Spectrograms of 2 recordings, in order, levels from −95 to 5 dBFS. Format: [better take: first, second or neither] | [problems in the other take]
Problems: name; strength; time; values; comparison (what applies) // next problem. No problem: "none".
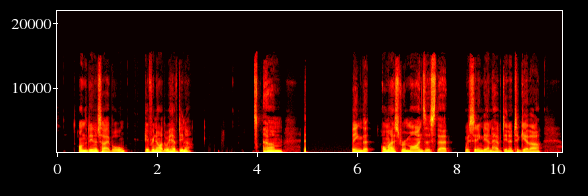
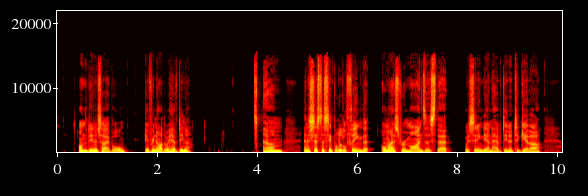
second | audio cutting out; at 5 s for 1 s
